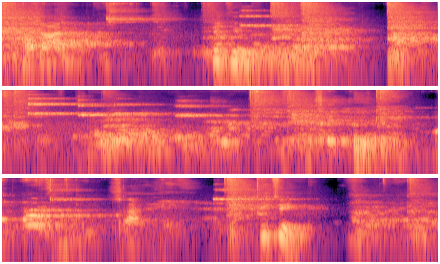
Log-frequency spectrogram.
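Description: Shuttlecocks are hit sharply with rackets in a large echoing hall.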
